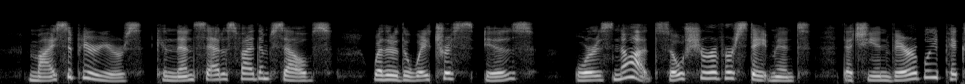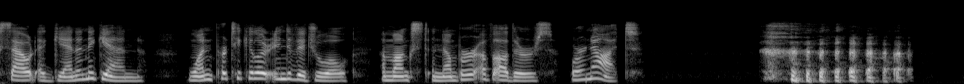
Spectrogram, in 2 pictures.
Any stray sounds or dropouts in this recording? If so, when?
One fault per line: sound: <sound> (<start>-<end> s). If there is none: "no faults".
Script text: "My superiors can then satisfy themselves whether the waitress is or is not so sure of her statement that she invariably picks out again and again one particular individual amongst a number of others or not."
sound: laugh (17.2-18.8 s)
